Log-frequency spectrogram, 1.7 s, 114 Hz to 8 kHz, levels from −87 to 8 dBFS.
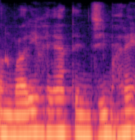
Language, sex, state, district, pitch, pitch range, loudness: Chhattisgarhi, male, Chhattisgarh, Bastar, 125 Hz, 120-130 Hz, -14 LUFS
